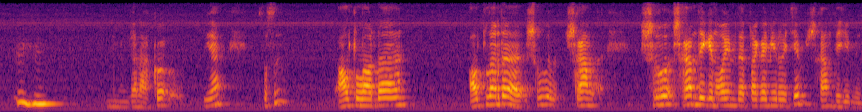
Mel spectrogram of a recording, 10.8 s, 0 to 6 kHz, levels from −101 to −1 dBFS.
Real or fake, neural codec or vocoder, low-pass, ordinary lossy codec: real; none; 5.4 kHz; none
